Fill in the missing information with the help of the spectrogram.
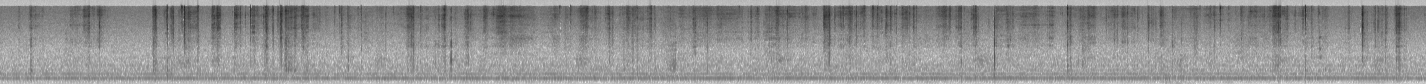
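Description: Long painted nails scratch and tap a thin, round, laser-cut plywood ornament held in the hand. Soft, dry scratching with sharp, bright clicks from the taps runs over a steady low hum, all at a quiet level.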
